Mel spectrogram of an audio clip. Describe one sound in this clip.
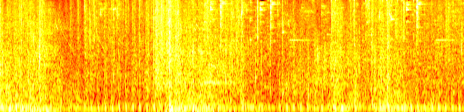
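Gunshots fire in rapid bursts with loud booming.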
